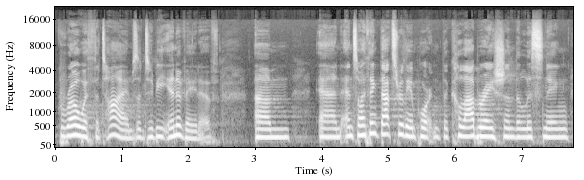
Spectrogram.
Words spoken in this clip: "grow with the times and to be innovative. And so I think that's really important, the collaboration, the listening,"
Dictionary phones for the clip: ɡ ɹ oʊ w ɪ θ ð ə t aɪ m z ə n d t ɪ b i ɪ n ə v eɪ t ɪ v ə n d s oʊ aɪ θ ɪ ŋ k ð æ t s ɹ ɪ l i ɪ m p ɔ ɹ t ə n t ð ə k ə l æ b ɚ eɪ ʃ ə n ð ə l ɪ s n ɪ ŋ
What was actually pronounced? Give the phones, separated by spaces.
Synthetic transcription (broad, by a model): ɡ ɹ oʊ w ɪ ð ə t aɪ m z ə n t ɪ b i ɪ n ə v eɪ t ɪ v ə n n s oʊ aɪ θ ɪ ŋ k ð æ t s ɹ ɪ l i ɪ m p ɔ ɹ t n ð ə k ə l æ b ɚ eɪ ʃ ə n ð ə l ɪ s n ɪ ŋ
